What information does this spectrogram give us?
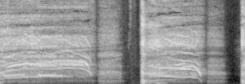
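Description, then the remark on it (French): Two harsh, raspy coughs from someone choking on their own saliva, each a loud strained burst with a wheezy pitch that bends downward, separated by a brief gasp, followed by a sharp intake of breath. “Oh là, je viens d'avaler ma salive de travers, pardon.”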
